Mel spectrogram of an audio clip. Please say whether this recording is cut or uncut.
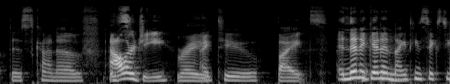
cut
